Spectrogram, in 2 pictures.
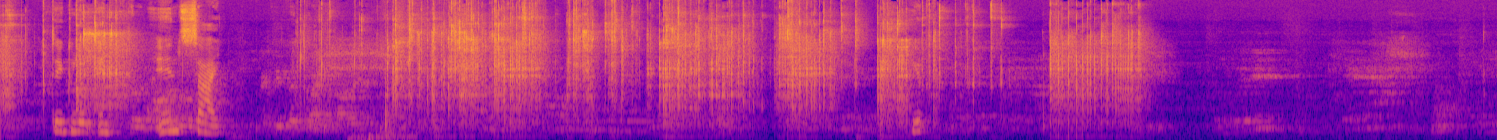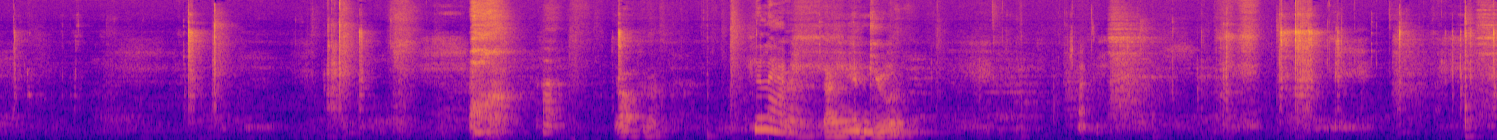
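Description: Plastic puzzle pieces click together as they are fitted by hand.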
